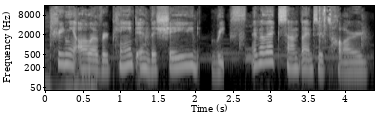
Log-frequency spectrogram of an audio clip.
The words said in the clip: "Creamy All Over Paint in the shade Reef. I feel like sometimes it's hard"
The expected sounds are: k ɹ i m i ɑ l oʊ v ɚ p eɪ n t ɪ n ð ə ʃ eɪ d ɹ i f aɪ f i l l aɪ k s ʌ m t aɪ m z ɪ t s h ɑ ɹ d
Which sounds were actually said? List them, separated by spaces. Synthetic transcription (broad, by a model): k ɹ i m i ɑ l oʊ v ɚ p eɪ n t ɪ n ð ə ʃ eɪ d ɹ i f aɪ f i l l aɪ k s ʌ m t aɪ m z ɪ t s h ɑ ɹ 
